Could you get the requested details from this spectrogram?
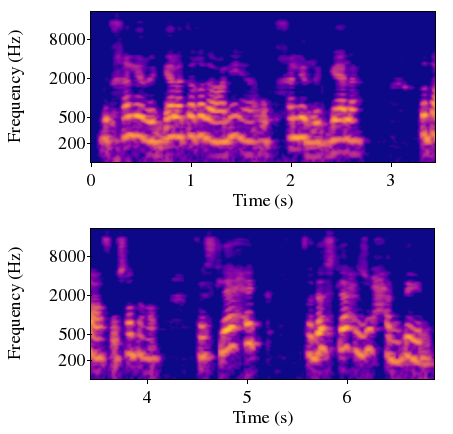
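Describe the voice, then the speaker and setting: A woman's voice: on the high side, dark tone, breathy edge. A woman with an Egyptian accent hosting an advice video, speaking straight to the viewer in an emphatic, coaxing way. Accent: Egyptian Arabic. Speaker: lifestyle and femininity advice host. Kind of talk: direct-to-camera advice talk.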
